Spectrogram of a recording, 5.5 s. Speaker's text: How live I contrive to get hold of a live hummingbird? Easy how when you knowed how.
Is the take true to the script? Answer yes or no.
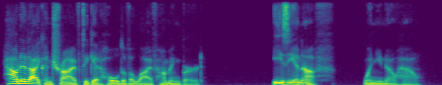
no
